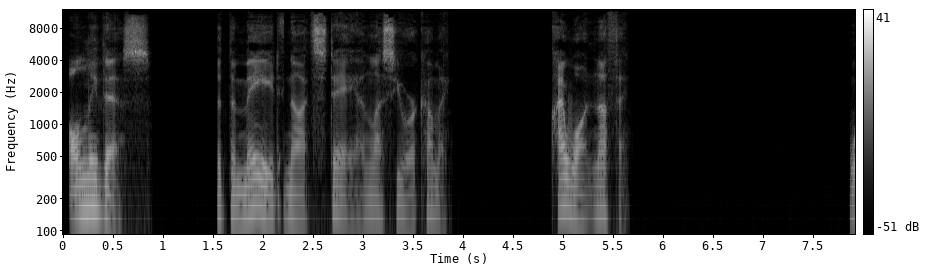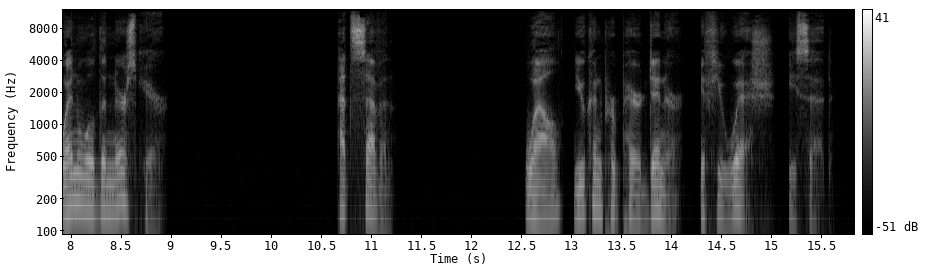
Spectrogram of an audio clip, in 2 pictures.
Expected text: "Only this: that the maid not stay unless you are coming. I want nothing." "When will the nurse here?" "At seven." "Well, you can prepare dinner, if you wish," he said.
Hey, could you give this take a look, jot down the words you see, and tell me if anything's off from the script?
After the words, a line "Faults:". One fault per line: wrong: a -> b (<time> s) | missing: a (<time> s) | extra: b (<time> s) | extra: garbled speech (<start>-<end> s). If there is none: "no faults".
"Only this: that the maid not stay unless you are coming. I want nothing." "When will the nurse here?" "At seven." "Well, you can prepare dinner, if you wish," he said.
Faults:
no faults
